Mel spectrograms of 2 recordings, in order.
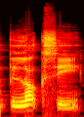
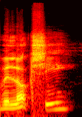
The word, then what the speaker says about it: Biloxi: i think we've got i don't have to pronounce this x's always throw me so is either biloxi or biloxi i mean my success rate with these things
